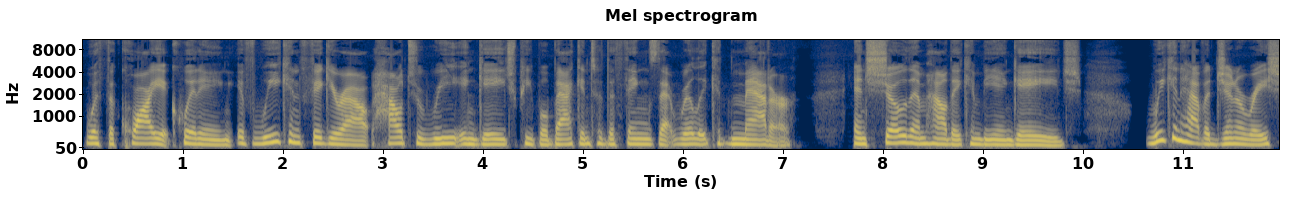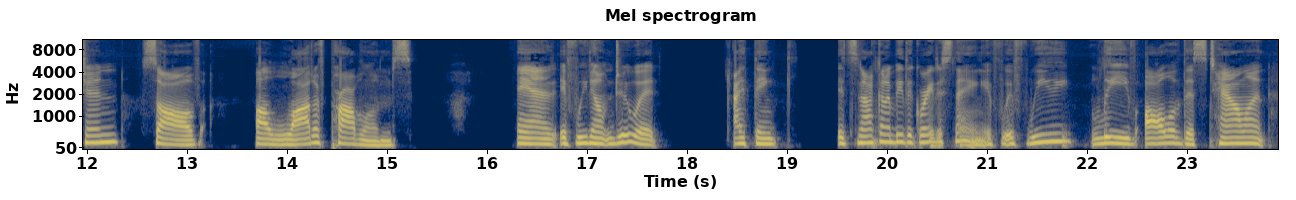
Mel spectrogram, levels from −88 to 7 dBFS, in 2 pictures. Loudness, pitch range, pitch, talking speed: -12 LUFS, 150-185 Hz, 170 Hz, 160 wpm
